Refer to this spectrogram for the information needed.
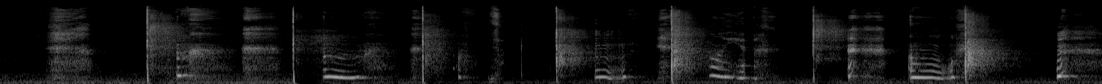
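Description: Sharp, crisp slaps of a hand on a woman's genitals, about eight of them at a steady, unhurried rhythm, with breathy vocal sounds and soft murmuring in between.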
